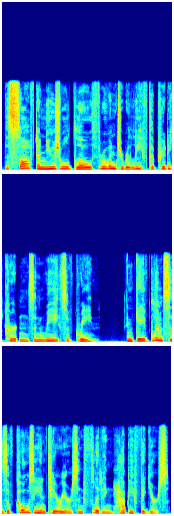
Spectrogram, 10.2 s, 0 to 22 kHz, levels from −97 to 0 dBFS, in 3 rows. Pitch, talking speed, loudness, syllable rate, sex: 205 Hz, 140 wpm, -19 LUFS, 4.0 syllables/s, female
